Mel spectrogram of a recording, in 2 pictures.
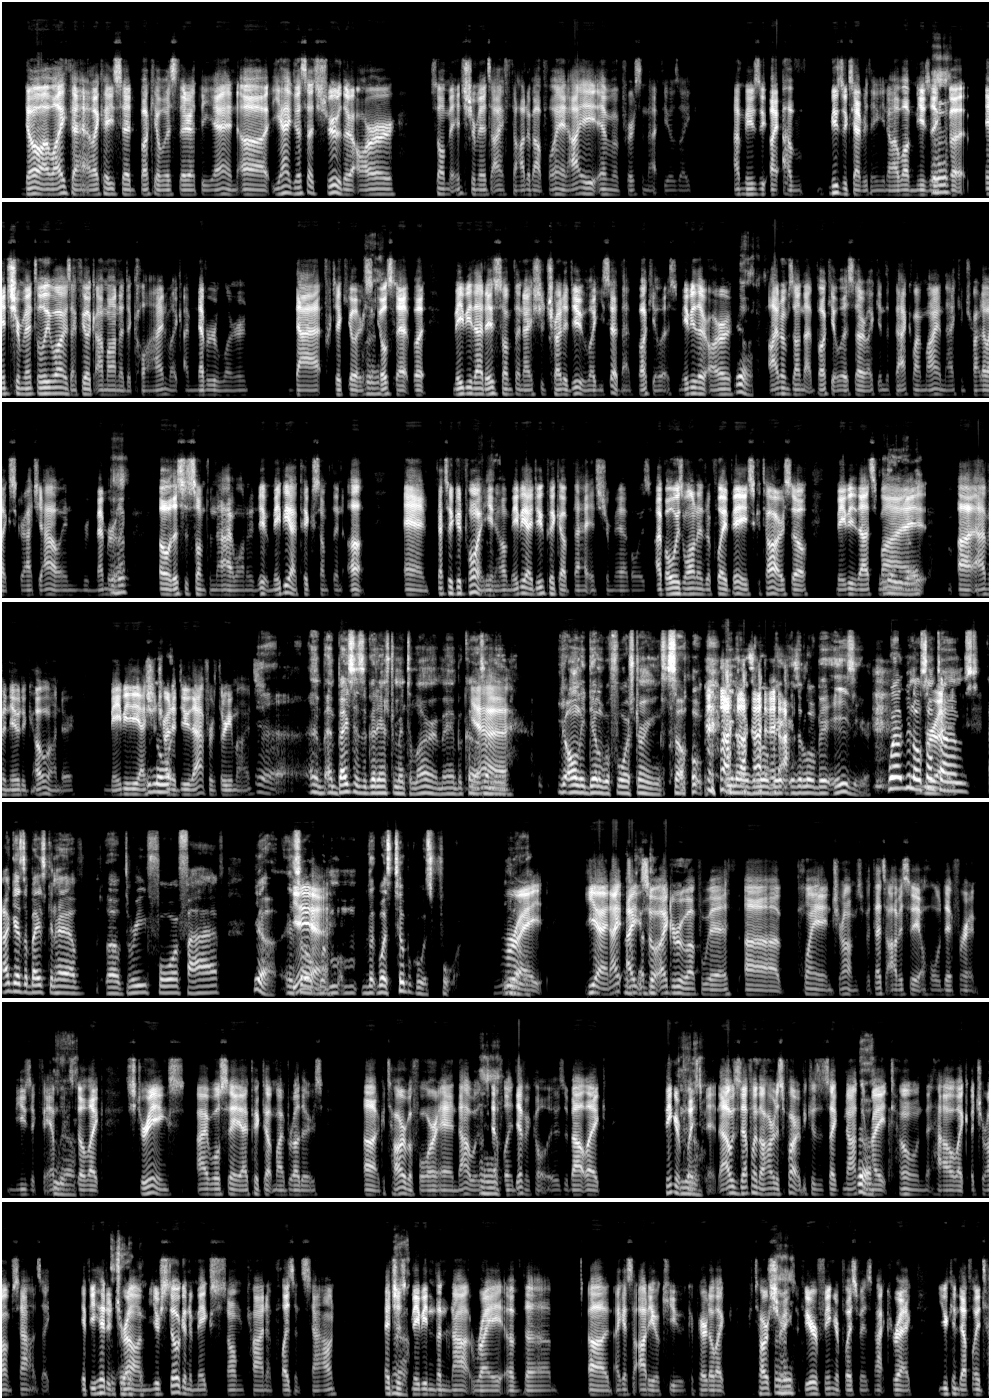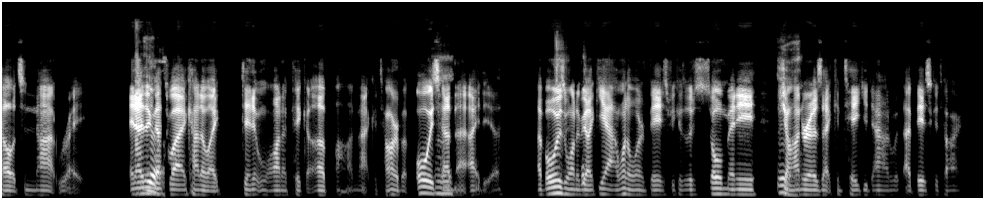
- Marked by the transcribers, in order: other background noise; laugh; laughing while speaking: "so"
- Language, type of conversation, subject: English, advice, How can I discover what truly makes me happy and bring more fulfillment into my daily life?
- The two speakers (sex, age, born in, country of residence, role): male, 25-29, United States, United States, user; male, 50-54, United States, United States, advisor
